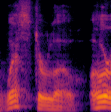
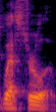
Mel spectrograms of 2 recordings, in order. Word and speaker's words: Westerlo: Pete calls him, Westerloo, even though there's not 2 O's at the end. It is Westerlo, by the way. Westerlo, not Westerloo. Waterloo has 2 O's in it, same country, and it is Waterloo. You have to have 2 O's in Belgium to make the Loo sound.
